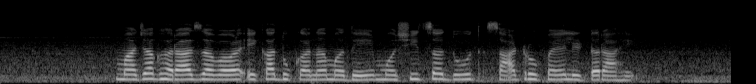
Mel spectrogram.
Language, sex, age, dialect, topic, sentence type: Marathi, female, 25-30, Northern Konkan, agriculture, statement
